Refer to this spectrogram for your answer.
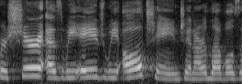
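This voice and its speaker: At a fairly slow pace, a woman is talking. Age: 60s. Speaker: minister. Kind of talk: sermon. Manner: conversational.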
